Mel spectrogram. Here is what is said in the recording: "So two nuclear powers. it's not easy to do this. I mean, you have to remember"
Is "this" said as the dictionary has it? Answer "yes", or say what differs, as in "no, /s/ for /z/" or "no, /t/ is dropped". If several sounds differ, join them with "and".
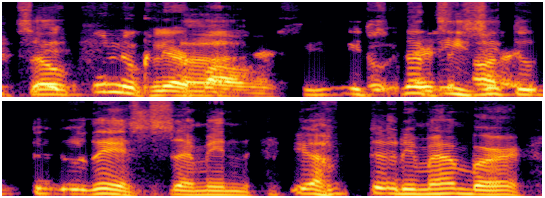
yes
